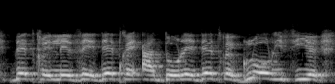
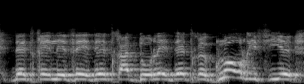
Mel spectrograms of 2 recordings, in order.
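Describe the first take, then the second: The two takes are said the same way.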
